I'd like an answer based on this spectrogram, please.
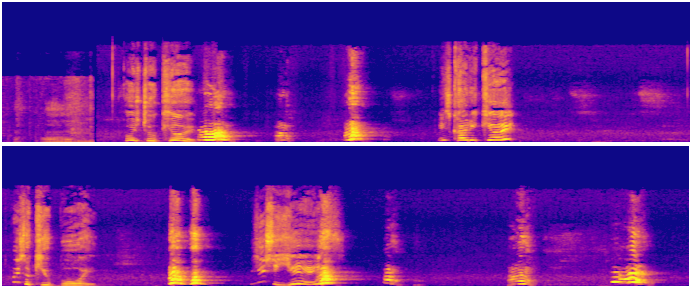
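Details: American Staffordshire Terrier giving a series of drawn-out, wavering whines and yodel-like moans, each rising and falling in pitch, in short bursts separated by pauses, with a steady hum in the background.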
